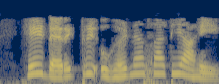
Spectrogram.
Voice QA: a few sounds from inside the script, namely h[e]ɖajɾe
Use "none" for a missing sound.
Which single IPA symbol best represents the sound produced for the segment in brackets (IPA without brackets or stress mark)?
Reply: e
